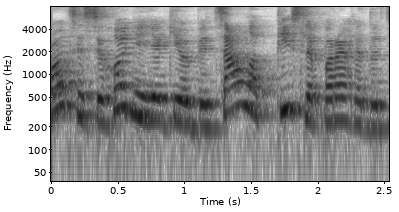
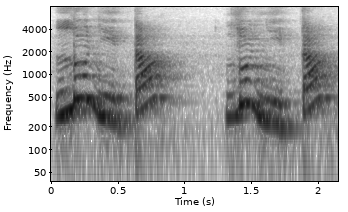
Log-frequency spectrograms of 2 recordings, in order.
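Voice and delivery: «Луніта» modelled as lu-NI-ta, pitched up; penultimate stress; 5 semitones higher, slower than usual. Shown as a demonstration. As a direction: stress the middle syllable of «Луніта». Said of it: "та сама ситуація".

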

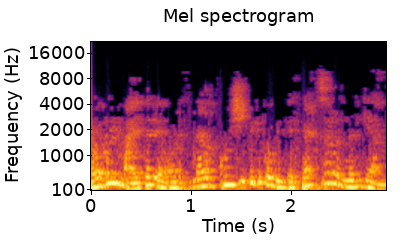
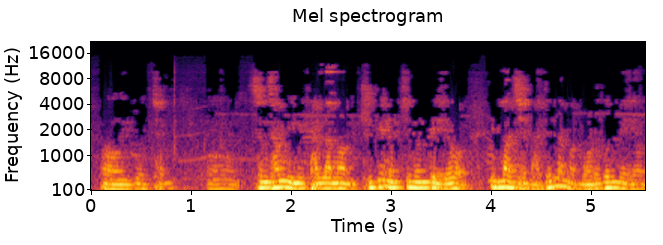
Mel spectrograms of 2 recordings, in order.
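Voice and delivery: Chungcheong drawl; 6 semitones lower than usual. Retold or imitated. Imitating Chungcheong women answering a teacher, Chungcheong accent. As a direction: hedge it slowly like a Chungcheong woman. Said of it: "충청도 여자들은".

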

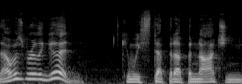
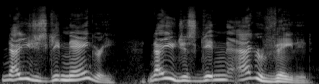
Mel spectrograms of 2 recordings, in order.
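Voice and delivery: higher, louder mock exasperation at the dog; exasperated; 10 semitones higher, 7 dB louder than usual. Real, not acted. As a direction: call the dog out, amused and loud. Scolding the barking dog.

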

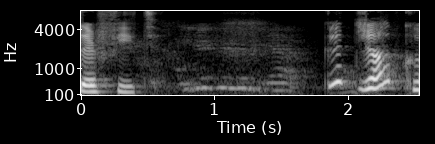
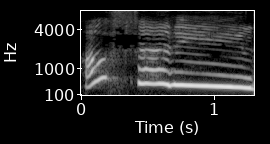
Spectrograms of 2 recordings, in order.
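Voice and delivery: drawn-out praise; 6 semitones higher, slower than usual. Real, not acted. Praising the toddler.

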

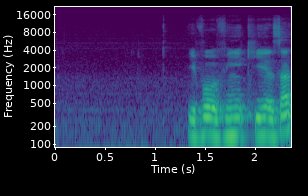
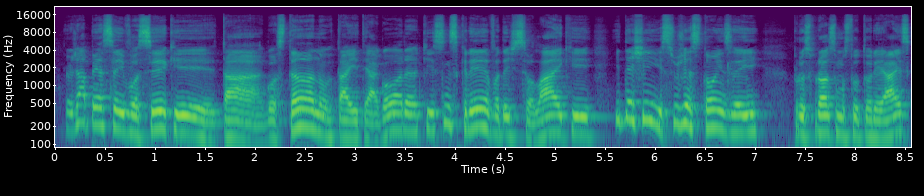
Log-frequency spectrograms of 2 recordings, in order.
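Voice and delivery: youtuber outro pitch; 7 dB louder than usual. Acted. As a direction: push the like and subscribe hard. Loud call to subscribe.

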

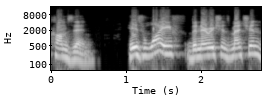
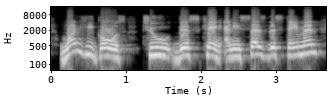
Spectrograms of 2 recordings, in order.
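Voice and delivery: ordinary talk, nothing marked

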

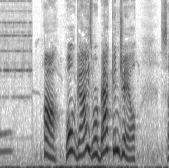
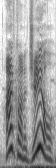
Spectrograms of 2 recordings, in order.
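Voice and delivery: ordinary delivery

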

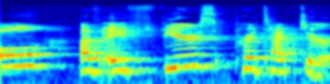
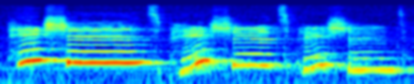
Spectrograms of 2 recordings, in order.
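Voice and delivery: put-on toddler voice; 5 semitones higher, much slower than usual. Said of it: "she starts going".

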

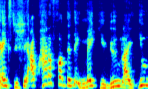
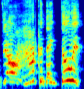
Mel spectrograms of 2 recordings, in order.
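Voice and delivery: amazed shout; 10 semitones higher, 4 dB louder than usual. Real, not acted. Awed by alien technology.

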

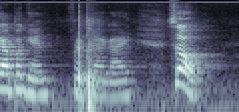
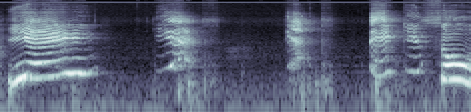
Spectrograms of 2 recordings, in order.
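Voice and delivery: high-pitched squealed cheer; excited squeal; 13 semitones higher, slower than usual. Real, not acted. Gamer cheering at the screen, squealing excitedly. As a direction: squeal your thanks in delight. Squeals, then abruptly takes it back.

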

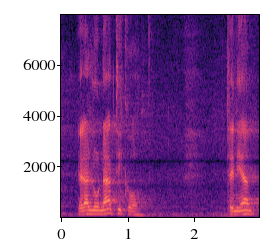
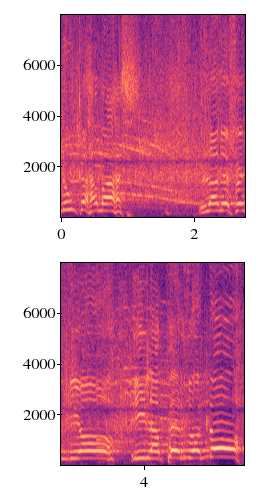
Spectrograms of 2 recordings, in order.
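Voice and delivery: rising to a loud, high preacher's cry; preaching at full force; 9 semitones higher, 8 dB louder than usual. Acted. Preacher to the church about the despised woman, in full-force shouting. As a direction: preach it louder and louder, slowing on the climax.

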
